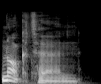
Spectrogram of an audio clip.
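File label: "nocturne", British English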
